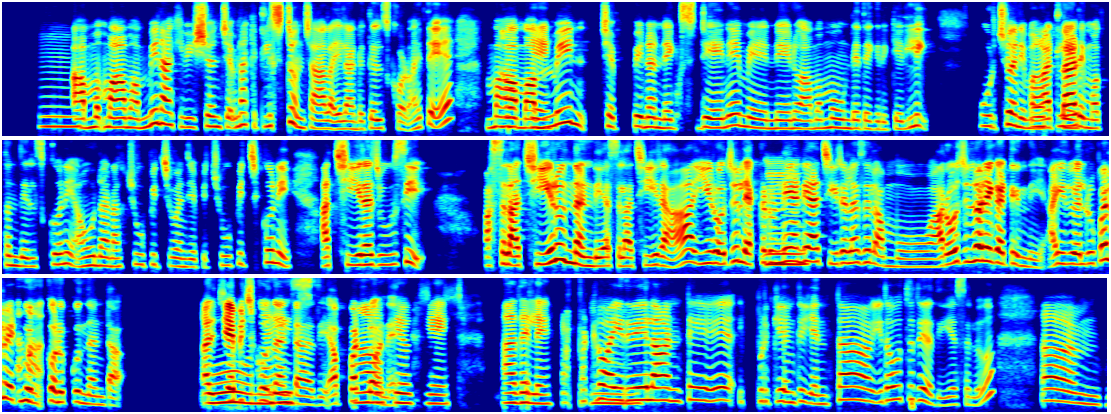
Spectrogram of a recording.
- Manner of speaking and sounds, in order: in English: "మమ్మీ"; in English: "మమ్మీ"; in English: "నెక్స్ట్ డే‌నే"; in English: "నైస్"; tapping; other background noise
- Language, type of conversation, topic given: Telugu, podcast, మీ దగ్గర ఉన్న ఏదైనా ఆభరణం గురించి దాని కథను చెప్పగలరా?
